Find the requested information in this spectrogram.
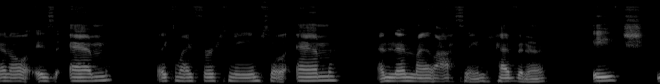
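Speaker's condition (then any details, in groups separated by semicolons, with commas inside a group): Cerebral palsy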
